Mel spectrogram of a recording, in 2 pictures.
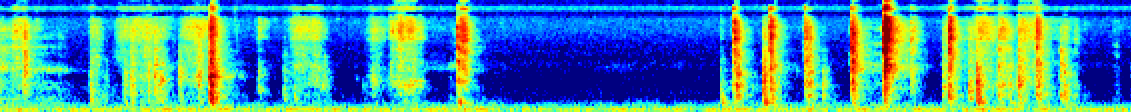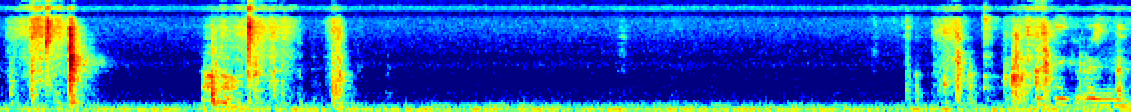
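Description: Wooden drawers in a craft workspace slide open and shut again and again during a search, in clusters of quick knocks and rattles separated by quiet gaps, at close range under a faint background hum.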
